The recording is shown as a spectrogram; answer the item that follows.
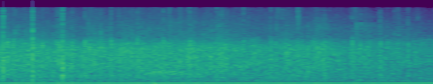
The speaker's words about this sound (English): I'd like to give a round of applause for our trustees. They're doing a great job at the church.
